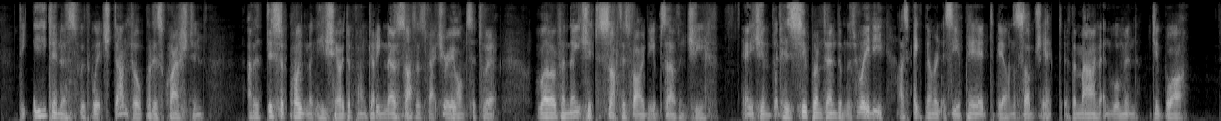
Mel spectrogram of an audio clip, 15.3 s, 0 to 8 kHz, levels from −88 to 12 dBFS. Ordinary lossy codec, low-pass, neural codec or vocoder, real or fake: AAC, 32 kbps; 7.2 kHz; codec, 24 kHz, 1.5 kbps, HILCodec; fake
